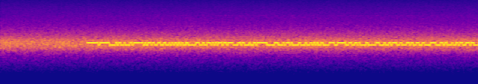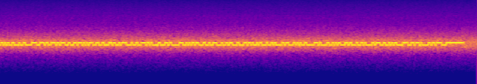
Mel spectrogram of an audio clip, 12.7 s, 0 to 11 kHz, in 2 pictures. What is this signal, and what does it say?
RTTY (50 baud, 170 Hz shift), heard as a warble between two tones, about 1850 Hz centre, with radio static and a narrow filter. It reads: FIRSTLY, THE SOVIET UNION WAS OCCUPYING CENTRAL AND EASTERN EUROPE.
